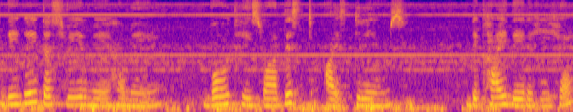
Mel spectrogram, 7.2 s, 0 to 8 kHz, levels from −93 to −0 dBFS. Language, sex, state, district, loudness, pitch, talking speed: Hindi, female, Rajasthan, Bikaner, -16 LUFS, 195 Hz, 110 wpm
